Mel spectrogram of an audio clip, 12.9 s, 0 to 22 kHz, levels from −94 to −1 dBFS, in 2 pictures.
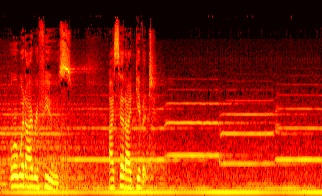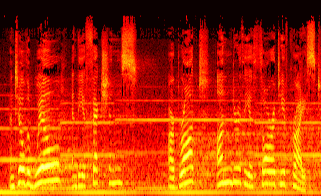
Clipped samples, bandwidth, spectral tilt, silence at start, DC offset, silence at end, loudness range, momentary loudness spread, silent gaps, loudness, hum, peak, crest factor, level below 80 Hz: under 0.1%; 15.5 kHz; -5 dB/octave; 0 s; under 0.1%; 0 s; 8 LU; 12 LU; none; -21 LUFS; none; -4 dBFS; 18 dB; -34 dBFS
